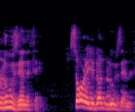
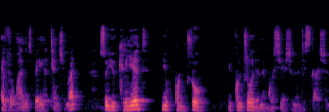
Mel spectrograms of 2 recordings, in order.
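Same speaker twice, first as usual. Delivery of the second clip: deliberately lowered, low, soft, controlled voice; 6 semitones lower, 11 dB quieter than usual. Teaching negotiation, the speaker demonstrates while talking: lowered voice. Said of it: "as I'm lowering".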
